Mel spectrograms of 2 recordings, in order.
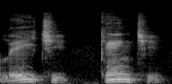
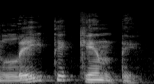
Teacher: Antes de acabar, lembre-se de uma coisa. Enquanto na maioria dos estados brasileiros nós fazemos o E soar I no final das palavras, quando ela é uma átona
